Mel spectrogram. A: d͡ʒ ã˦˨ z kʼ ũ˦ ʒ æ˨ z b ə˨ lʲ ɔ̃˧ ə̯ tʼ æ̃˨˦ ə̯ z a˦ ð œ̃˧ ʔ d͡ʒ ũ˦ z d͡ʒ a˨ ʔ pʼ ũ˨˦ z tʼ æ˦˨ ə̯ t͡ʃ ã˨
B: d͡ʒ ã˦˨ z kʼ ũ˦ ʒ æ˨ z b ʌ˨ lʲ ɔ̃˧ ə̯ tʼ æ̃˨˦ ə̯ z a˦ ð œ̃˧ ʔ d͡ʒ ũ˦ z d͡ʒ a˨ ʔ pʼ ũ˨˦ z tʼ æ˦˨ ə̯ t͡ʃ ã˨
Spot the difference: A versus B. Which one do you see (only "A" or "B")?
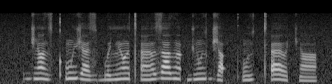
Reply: A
